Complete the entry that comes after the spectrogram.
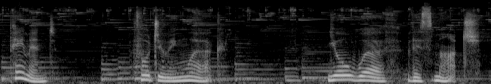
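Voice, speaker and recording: A woman playing a composed, stern noblewoman in a video game, speaking formally in measured, solemn phrases. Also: on the low side, music in the background. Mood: cool, dignified. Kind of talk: video game character acting.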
